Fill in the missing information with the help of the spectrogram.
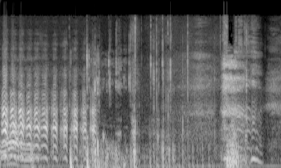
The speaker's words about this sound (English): I was drinking water.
